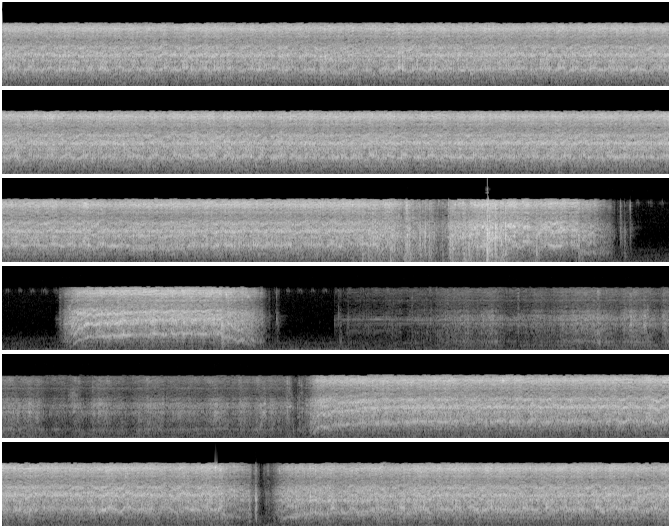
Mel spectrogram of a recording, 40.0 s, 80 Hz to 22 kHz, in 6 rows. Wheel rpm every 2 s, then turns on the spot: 230, 230, 240, 230, 240, 230, 240, 230, 180, 130, 130, 40, 10, 20, 40, 210, 240, 190, 170, 220.
24-28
